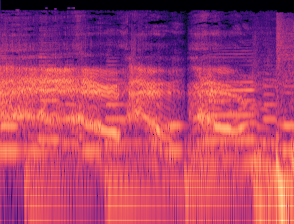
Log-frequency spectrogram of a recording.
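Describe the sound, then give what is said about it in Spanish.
Loud, harsh zebra mating calls played as a mobile phone ringtone sold as 'cebras copulando' (zebras copulating): a few strained, groaning brays that rise and fall in pitch, running almost without pause for about three seconds. “recibirás en tu teléfono el auténtico sonido de cebras rugiendo de amor.”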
